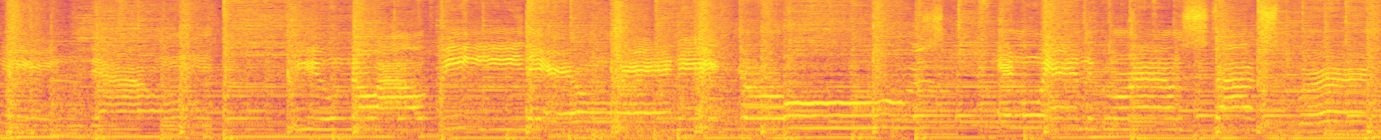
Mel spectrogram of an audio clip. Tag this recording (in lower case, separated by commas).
music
